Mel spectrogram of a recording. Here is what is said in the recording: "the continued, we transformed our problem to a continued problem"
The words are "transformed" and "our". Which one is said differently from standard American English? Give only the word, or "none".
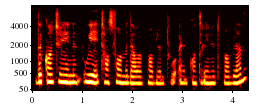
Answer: none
